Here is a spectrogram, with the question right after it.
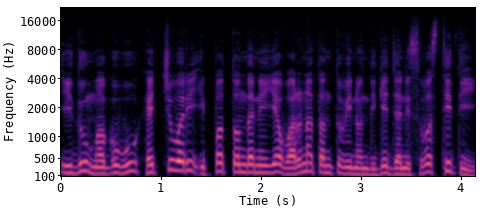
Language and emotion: Kannada, neutral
